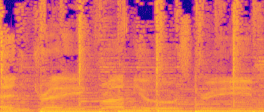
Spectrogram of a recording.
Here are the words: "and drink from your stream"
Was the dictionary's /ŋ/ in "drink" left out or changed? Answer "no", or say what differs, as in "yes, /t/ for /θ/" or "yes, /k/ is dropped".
yes, /ŋ/ is dropped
